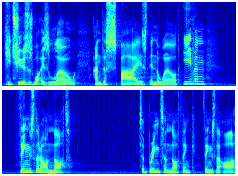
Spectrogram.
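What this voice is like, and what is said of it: Noticeable foreign accent. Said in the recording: “you probably don't understand what I just said because of my accent”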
